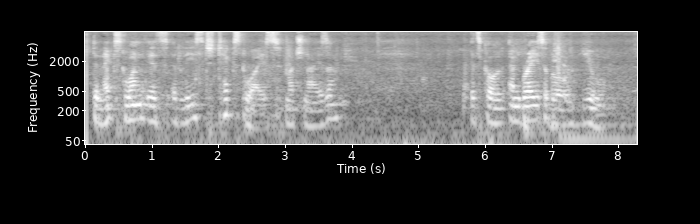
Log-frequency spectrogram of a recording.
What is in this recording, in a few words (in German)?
Ansage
